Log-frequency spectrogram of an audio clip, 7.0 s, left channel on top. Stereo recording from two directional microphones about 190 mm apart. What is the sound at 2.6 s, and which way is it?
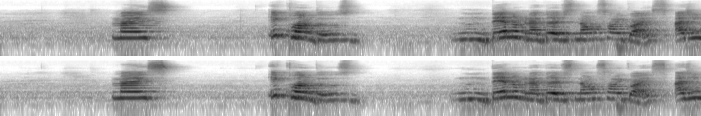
Speech, 25° right (ahead or behind).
